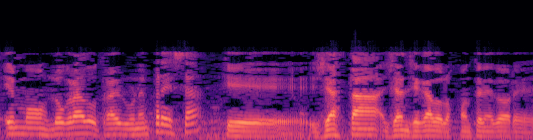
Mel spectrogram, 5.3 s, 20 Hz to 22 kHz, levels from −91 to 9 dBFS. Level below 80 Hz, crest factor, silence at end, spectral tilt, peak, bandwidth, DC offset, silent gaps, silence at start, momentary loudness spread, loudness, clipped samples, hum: -44 dBFS; 16 dB; 0 s; -8.5 dB/octave; -4 dBFS; 5.8 kHz; under 0.1%; none; 0 s; 8 LU; -20 LUFS; under 0.1%; none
